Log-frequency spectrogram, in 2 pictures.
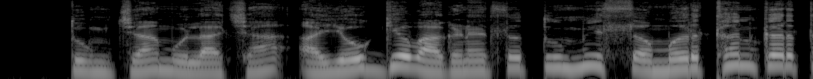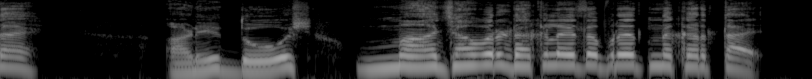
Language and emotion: Marathi, disgusted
